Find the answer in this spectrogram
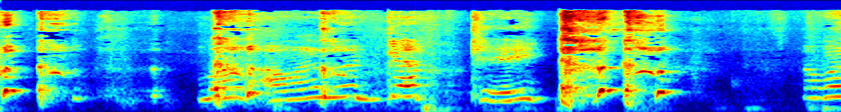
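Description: A young girl coughing several times, with short wordless voice sounds between the coughs.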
